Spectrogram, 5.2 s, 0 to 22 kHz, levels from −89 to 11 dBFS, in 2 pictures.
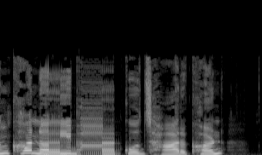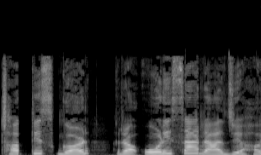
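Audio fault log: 0.45–1.23 s, robotic sound from repeated short buffers: new audio likely arrived too seldom, so a short chunk of about 20 ms was replayed through most of the stretch, imposing a rigid, metallic 50 Hz buzz.
2.79–2.81 s, compressed frames skipped: a single 21.3 ms frame was never played, so the sound jumps ahead about 20 ms.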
